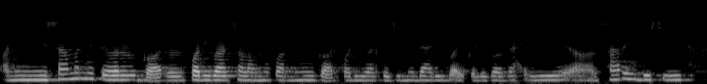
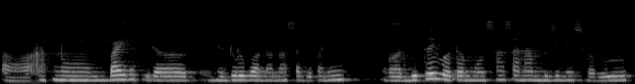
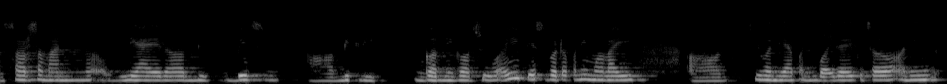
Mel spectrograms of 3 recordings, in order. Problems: constant background noise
